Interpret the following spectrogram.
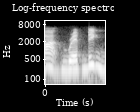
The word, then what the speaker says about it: Reading: เอก ที่ นู่น แหน่ะ อ่าน ว่า เร้ดดิ้ง นัก Wedding สะเอว รอ เรือ ต่อ เด็ก นาน Wedding ไม่ ได้ อนุรี ดิ้ง นะ มัน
